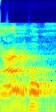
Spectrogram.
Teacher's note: عنہ، عین وسط حلق سے ادا ہوگا، نون ساکن پہ اظہار ہے، ہا اقصی حلق سے، عنہ، ہا کو جلدی پڑھنا ہے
